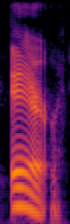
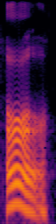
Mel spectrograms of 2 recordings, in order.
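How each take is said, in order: First: The word sounds like 'air', rhyming with 'hair'. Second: The word sounds like 'er', rhyming with 'her'. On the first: The speaker calls it wrong. "Americans say air, and it drives me nuts" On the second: The speaker calls it right. "you just said er correctly"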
